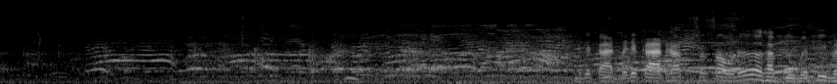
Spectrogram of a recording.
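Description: Several men talk and call out outdoors.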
